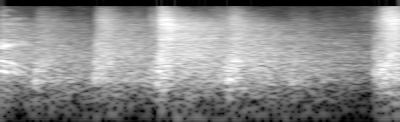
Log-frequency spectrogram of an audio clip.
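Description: Wrestling crowd noise with a few short thuds of wrestlers grappling on the ring. A sudden loud burst comes in just before the end.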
